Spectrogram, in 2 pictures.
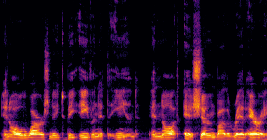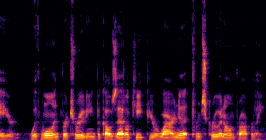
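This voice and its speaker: A man's voice: mid-range voice, fairly even intonation, a little slow, hardly any pauses, warm tone. A man narrating a step-by-step how-to tutorial, his speech marked by a whistle on s sounds from a chipped tooth. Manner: plain, step-by-step explaining. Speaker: DIY home wiring instructor.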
